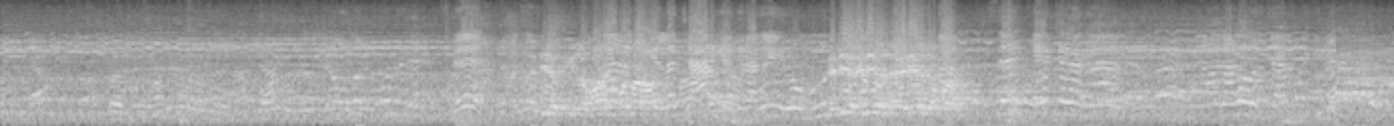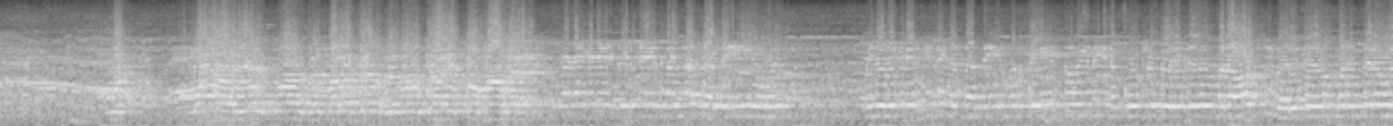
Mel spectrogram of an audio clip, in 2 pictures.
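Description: A crowd of men and women chatters and calls out loudly outdoors.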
